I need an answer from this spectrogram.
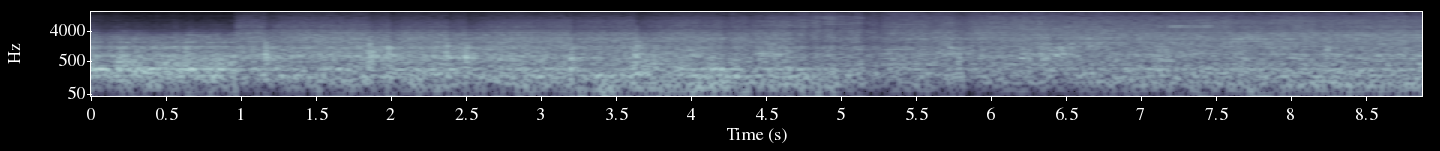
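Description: Heritage-railway passenger train running through a station, heard from an open carriage window: steady noise of the wheels on the rails.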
